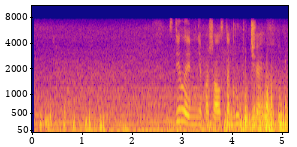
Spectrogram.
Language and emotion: Russian, neutral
